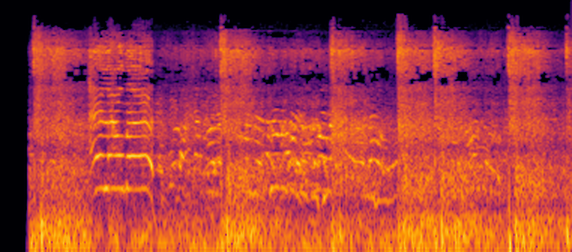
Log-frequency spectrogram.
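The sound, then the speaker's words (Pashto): Gunfire from the ruling military at protesters in Mandalay, Myanmar: several sharp, loud cracks ring out at irregular intervals over a noisy street scene with raised voices. “دا د برما په دویم لوی خار ماندالی کې پر مظاهره چانو د حاکم پوځي نظام لخوا د ډزو یو صحنه ده.”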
